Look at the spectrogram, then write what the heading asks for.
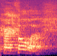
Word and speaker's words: Krakoa: Yeah, I was pronouncing it right, Krakoa.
